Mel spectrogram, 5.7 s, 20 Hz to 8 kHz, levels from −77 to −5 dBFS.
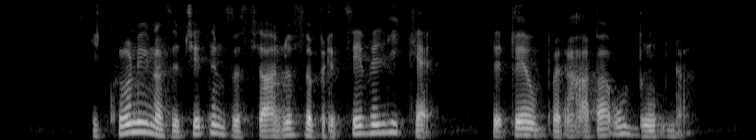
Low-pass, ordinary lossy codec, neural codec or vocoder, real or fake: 7.2 kHz; none; autoencoder, 22.05 kHz, a latent of 192 numbers a frame, VITS, trained on one speaker; fake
